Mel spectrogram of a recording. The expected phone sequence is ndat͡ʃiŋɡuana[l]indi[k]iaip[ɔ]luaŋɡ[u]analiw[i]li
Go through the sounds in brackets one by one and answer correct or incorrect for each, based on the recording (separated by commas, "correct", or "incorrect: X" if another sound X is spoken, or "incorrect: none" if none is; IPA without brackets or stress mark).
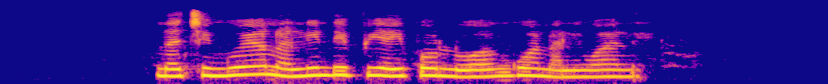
correct, incorrect: p, correct, incorrect: w, incorrect: a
